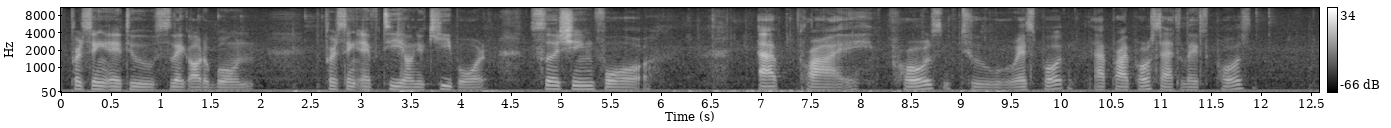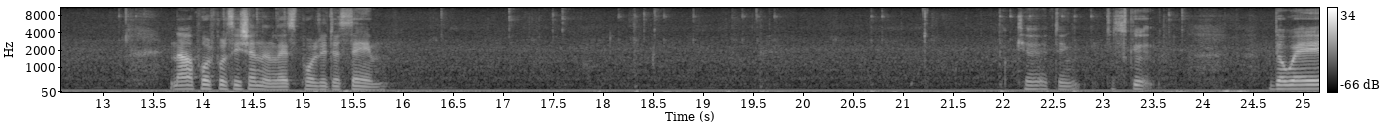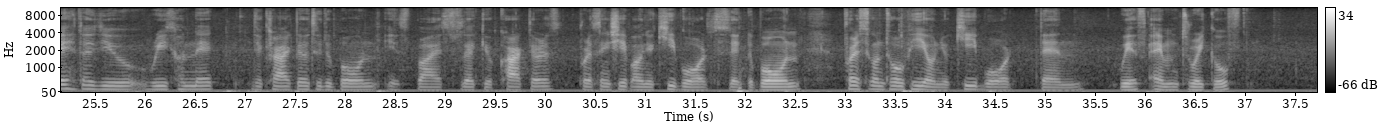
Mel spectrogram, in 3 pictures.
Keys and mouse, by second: 1.2 right drag, 1.6 shift+middle drag, 2.4 shift+middle click, 3.4 F3, 7.1 p, 7.9 y, 8.6 BackSpace, 13.2 click, 14.1 click, 14.5 click, 14.7 click, 15.3 shift+middle click, 16.4 click, 17.5 click, 18.2 shift+middle click, 18.4 click, 18.6-19.0 middle drag, 19.4 shift+middle click, 19.7-20.7 middle drag, 20.8-22.0 shift+middle drag, 22.1 middle drag, 22.6 shift+middle click, 22.9 middle click, 23.0 click, 24.2 g, 25.3-26.8 right drag, 27.0 shift+middle drag, 29.0 right click, 31.3 shift+right click, 33.6 ctrl+p.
